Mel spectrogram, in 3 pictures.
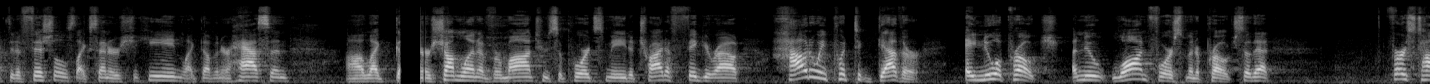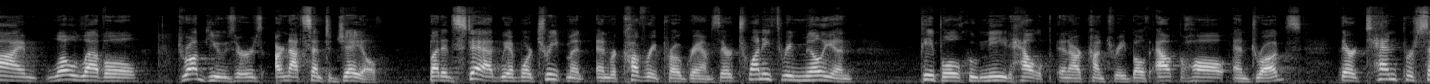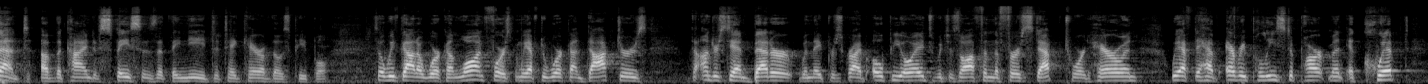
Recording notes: a CNN Democratic town hall in Des Moines, Iowa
